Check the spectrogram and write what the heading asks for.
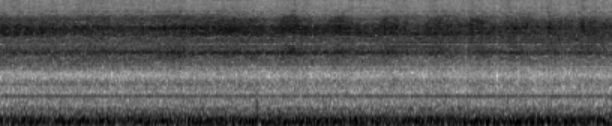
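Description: Steady low rumble of a small helicopter's engine and rotor, heard from inside the cabin in flight, with a faint steady whine above it.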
